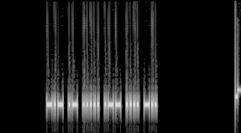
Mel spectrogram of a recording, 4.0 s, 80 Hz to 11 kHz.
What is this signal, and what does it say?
Morse code, heard as a keyed tone, about 40 wpm, 700 Hz. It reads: KA5WHD
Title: USA Call Signs - 6 Characters - 4x Character Spacing - 40wpm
